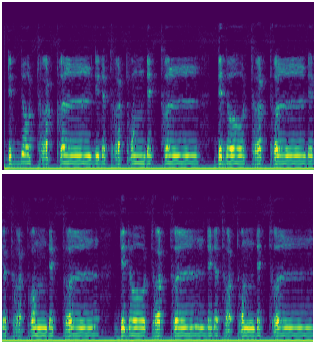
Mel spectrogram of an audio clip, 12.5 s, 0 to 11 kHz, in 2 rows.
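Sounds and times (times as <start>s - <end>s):
person singing a rhythm: 0.0s - 12.4s.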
